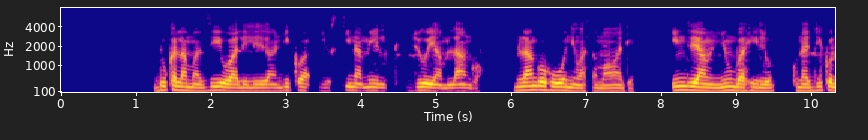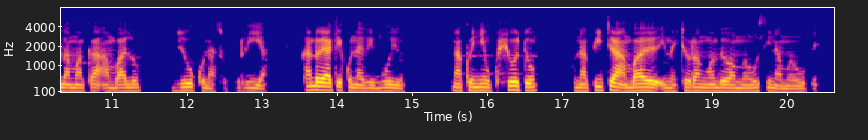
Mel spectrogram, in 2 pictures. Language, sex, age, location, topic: Swahili, male, 18-24, Kisumu, finance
